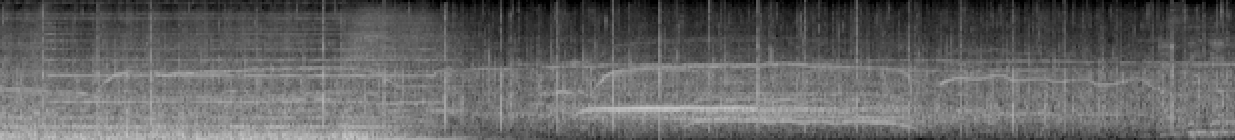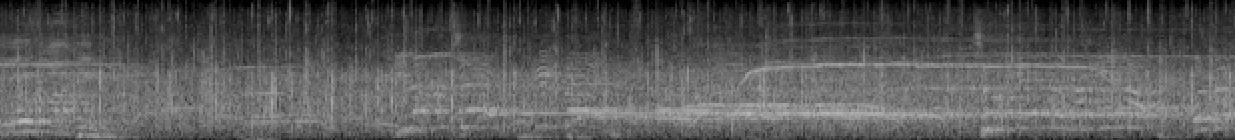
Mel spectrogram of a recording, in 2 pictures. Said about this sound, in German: Und vielen Dank der …. Und ein Riesenapplaus für Mr.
